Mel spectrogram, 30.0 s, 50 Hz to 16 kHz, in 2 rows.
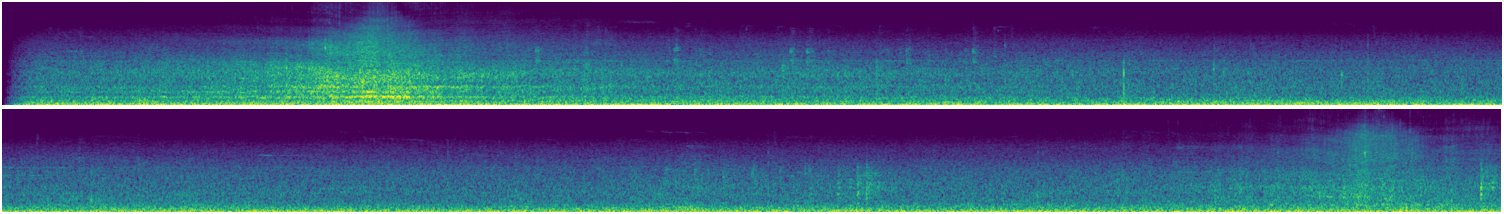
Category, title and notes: Soundscapes > Urban
City of Ghent 2
Soundscape of the city of Ghent. December 2025. Recorded with Stogie microphones in a Zoom F3.
ambiance, belgium, city, gent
